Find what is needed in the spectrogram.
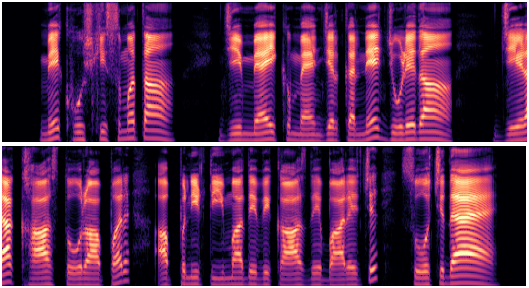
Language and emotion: Dogri, happy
